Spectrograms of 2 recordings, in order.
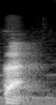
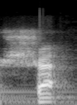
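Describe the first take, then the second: First: It starts with a th sound. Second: It starts with a sh sound. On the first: The speaker calls it right. "tapi ta" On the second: The speaker calls it wrong. "atau sya"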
